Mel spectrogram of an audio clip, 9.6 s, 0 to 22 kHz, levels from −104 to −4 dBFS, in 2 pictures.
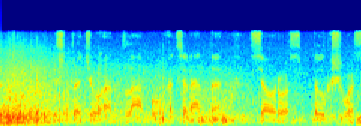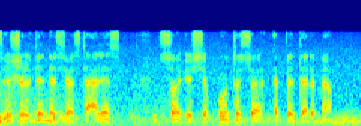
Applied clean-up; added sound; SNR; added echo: none; Thunder; -2 dB; none.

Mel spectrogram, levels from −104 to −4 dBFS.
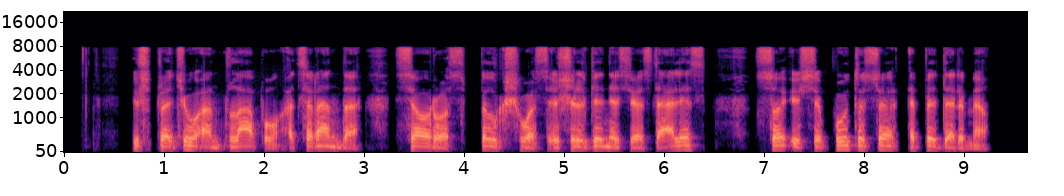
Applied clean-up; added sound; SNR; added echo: none; none; none; none.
